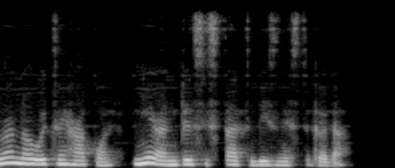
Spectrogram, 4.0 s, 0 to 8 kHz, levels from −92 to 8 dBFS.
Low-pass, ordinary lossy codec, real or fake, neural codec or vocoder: 7.2 kHz; none; fake; codec, 16 kHz, 0.5 kbps, FunCodec, trained on LibriTTS, 25 frames a second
